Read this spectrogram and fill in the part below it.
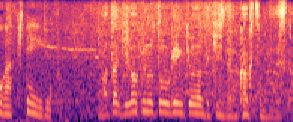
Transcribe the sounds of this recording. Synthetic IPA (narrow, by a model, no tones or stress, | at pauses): ɡakʲi̥t̪e̞iɾɯ̟ | mat̪aɡʲiɡakɯ̟no̞t̪o̞ːɡẽ̞ŋkʲo̞ːnãnt̪ekʲiʑid̪emokakɯ̟̥t͡sɨmoid̪e̞sɨ̥kḁ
